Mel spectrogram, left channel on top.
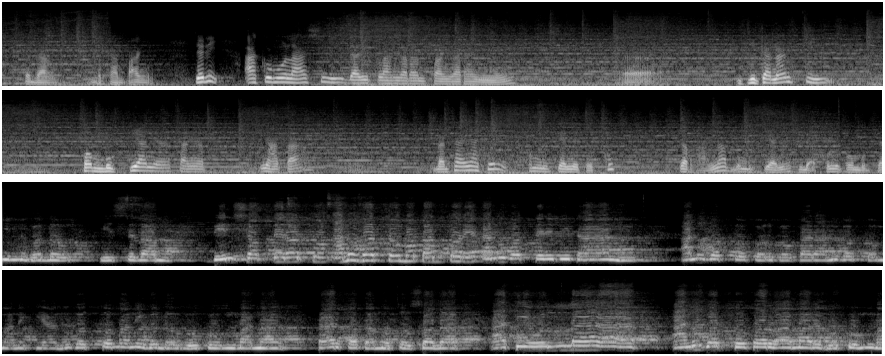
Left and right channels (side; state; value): both; different; correlation 0.01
